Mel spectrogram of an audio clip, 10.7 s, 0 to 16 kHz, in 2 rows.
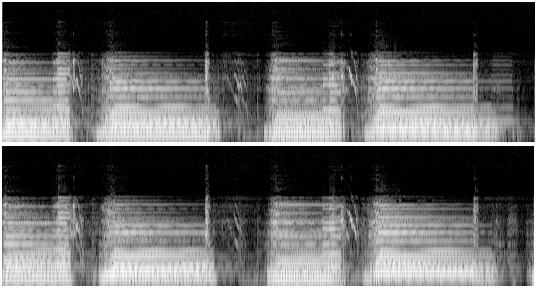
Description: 描述：嘻哈吉他
标签： 90 bpm Hip Hop Loops Guitar Electric Loops 1.80 MB wav Key : D
声道立体声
